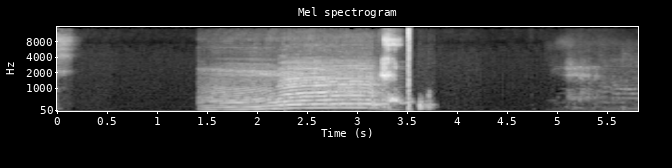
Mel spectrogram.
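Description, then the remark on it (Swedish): A rutting moose lets out one long, loud, drawn-out bellow lasting about two seconds, ending in a few sharp knocks, followed later by a fainter, shorter grunt. “Det var en brunstig älg.”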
